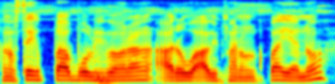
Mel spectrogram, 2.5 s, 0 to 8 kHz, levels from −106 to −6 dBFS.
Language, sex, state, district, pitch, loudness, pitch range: Garo, male, Meghalaya, South Garo Hills, 140 Hz, -15 LUFS, 130-155 Hz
